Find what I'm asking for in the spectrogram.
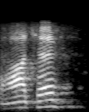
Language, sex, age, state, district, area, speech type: Maithili, male, 18-30, Bihar, Supaul, rural, conversation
